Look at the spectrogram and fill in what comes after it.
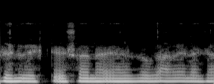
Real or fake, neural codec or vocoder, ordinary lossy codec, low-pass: real; none; none; 7.2 kHz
